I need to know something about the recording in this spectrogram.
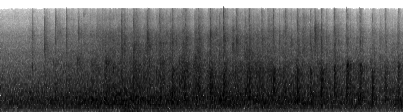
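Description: Audience applauding: many hands clapping, thickening after about the first second.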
